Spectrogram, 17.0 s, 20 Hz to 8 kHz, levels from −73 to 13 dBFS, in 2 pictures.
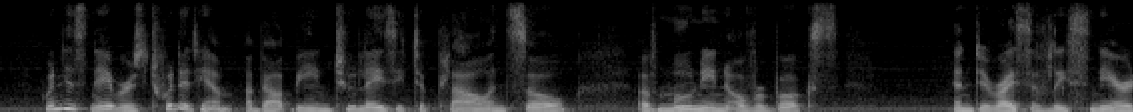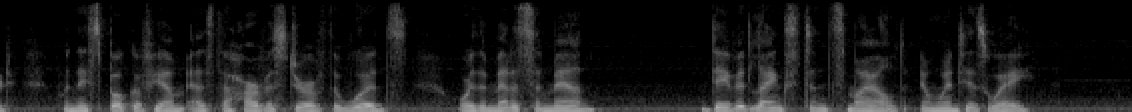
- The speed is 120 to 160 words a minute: Yes, average, 150 wpm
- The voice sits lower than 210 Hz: Yes, medium, 185 Hz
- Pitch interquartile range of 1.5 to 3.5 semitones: Yes, narrow, 2.6 semitones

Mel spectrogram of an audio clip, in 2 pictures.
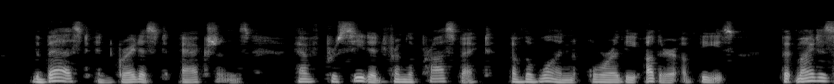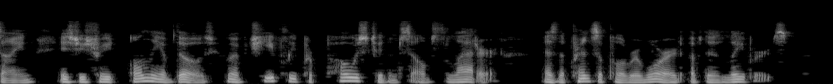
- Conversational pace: Yes, average, 150 wpm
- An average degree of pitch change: Yes, average, 4.1 semitones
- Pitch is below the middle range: Yes, low, 115 Hz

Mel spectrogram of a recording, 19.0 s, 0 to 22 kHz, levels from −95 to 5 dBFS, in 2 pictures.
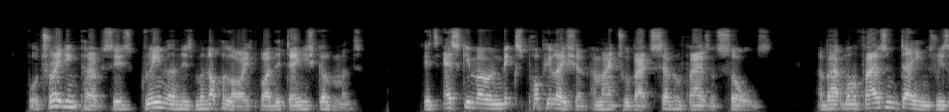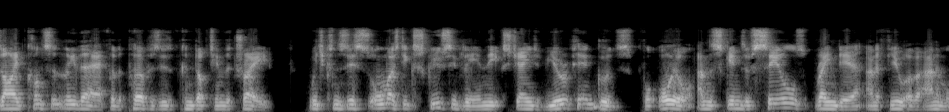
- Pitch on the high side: No, low, 130 Hz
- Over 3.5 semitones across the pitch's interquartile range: No, average, 3.2 semitones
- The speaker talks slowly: No, average, 175 wpm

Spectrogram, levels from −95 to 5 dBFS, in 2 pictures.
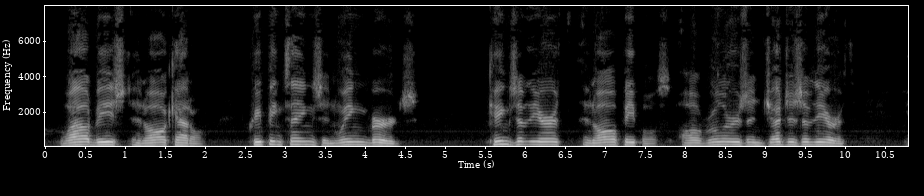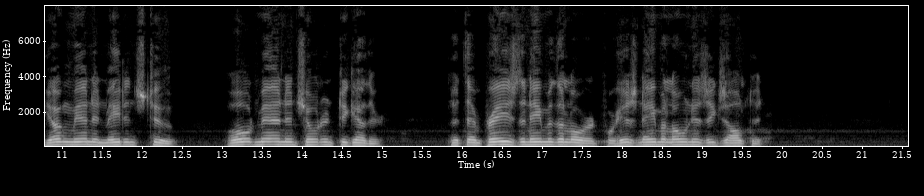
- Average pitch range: Yes, average, 3.0 semitones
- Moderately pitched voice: Yes, medium, 155 Hz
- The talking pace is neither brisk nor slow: No, slow, 130 wpm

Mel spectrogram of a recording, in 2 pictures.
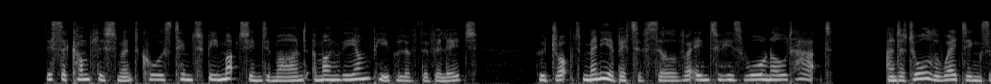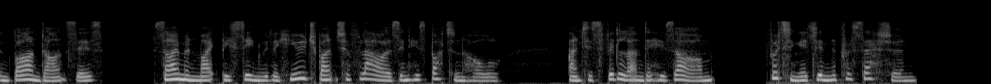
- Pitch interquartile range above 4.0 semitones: No, average, 3.6 semitones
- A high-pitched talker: Yes, high, 205 Hz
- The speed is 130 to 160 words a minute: No, average, 180 wpm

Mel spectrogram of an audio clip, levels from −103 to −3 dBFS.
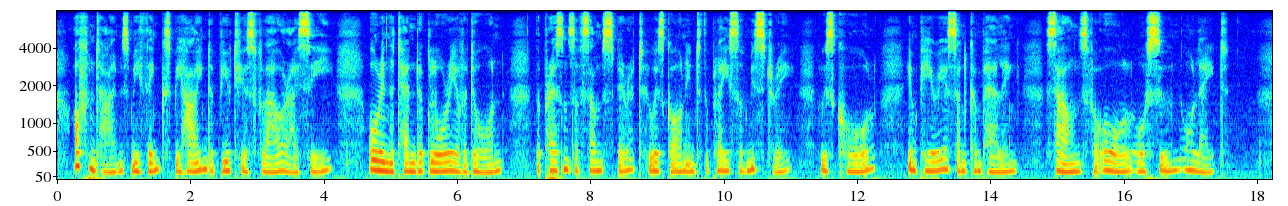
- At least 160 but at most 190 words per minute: No, slow, 135 wpm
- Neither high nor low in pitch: Yes, medium, 150 Hz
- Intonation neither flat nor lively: No, narrow, 2.1 semitones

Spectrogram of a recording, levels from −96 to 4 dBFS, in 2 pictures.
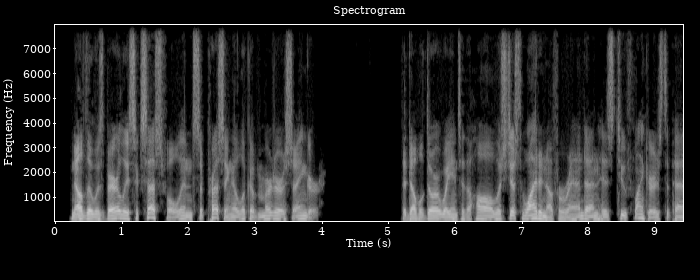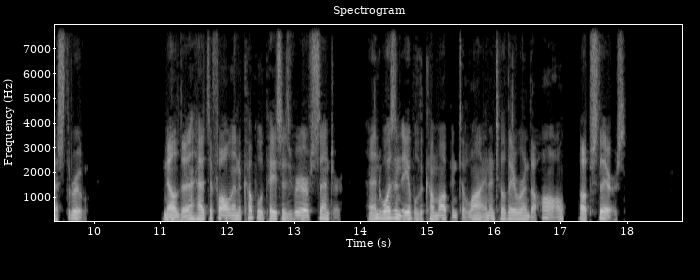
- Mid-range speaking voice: No, low, 115 Hz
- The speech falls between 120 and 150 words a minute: No, average, 180 wpm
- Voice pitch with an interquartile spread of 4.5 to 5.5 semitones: No, average, 3.4 semitones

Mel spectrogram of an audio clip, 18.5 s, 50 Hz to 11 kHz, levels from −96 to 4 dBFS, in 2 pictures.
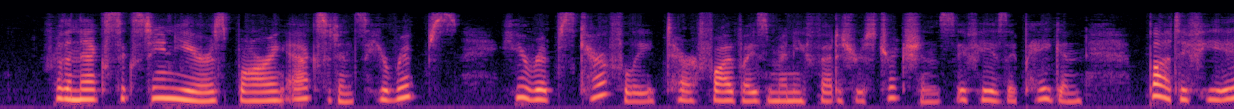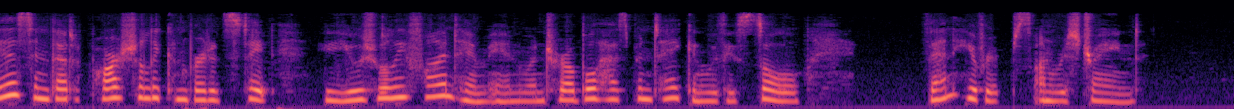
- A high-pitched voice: Yes, very high, 255 Hz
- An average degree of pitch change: Yes, average, 3.7 semitones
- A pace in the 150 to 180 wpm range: Yes, average, 160 wpm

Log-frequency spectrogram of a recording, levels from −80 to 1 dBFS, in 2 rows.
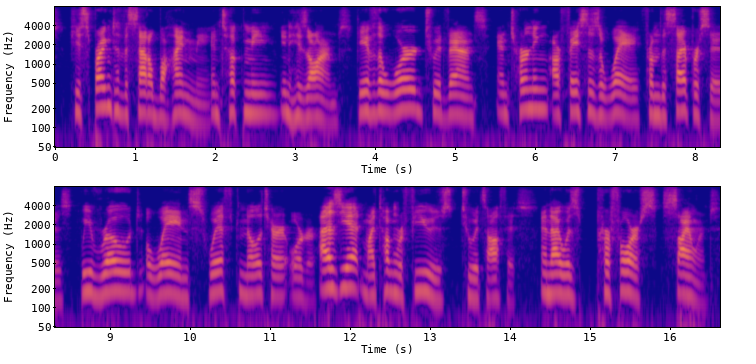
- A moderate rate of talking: Yes, average, 160 wpm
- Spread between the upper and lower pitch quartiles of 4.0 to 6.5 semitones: No, average, 3.1 semitones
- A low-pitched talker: No, medium, 170 Hz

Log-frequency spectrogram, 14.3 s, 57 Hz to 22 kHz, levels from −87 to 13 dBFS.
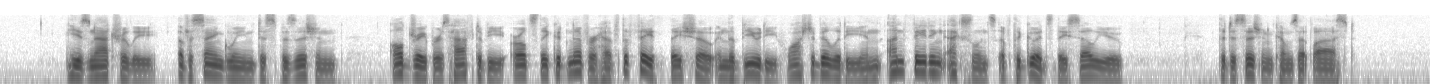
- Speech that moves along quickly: No, average, 170 wpm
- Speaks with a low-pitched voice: Yes, very low, 95 Hz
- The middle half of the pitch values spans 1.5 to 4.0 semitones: No, average, 4.7 semitones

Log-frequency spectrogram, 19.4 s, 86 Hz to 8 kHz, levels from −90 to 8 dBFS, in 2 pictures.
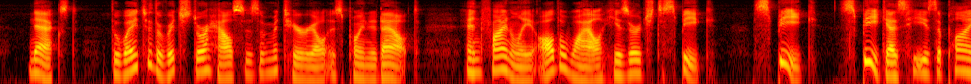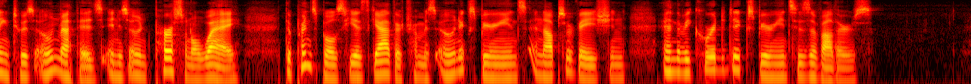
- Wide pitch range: No, average, 5.0 semitones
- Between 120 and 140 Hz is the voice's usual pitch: Yes, low, 135 Hz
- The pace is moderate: Yes, average, 165 wpm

